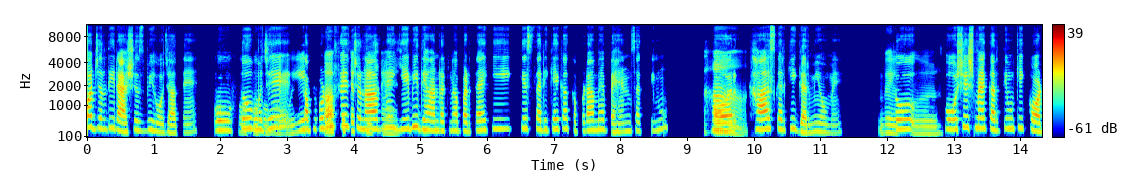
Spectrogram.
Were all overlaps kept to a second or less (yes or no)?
no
